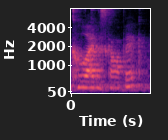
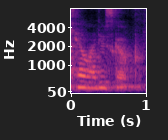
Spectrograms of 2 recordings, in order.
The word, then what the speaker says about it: kaleidoscopic: how to quick scope, he couldn't pronounce the word kaleidoscopic because my gamer tag was kaleidoscopic K, and he was like, Kale, I do scope.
